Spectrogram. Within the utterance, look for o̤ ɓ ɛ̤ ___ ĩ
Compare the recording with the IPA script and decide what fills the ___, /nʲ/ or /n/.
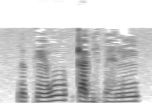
n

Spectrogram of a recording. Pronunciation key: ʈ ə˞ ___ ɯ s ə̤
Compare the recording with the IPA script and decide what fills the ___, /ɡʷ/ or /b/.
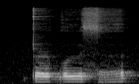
ɡʷ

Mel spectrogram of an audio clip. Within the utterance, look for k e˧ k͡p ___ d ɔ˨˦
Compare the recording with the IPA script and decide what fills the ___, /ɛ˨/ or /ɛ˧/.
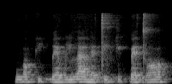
ɛ˨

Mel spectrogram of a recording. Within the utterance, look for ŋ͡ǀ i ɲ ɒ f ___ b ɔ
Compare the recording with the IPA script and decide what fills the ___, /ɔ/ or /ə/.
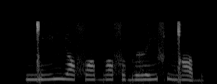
ɔ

